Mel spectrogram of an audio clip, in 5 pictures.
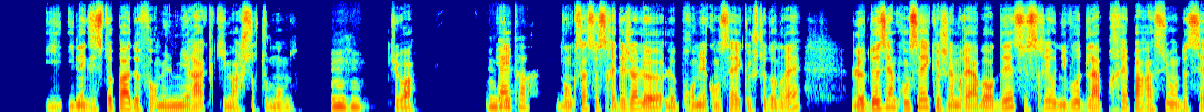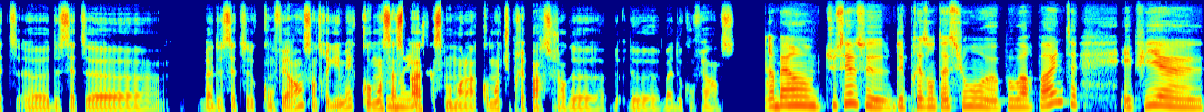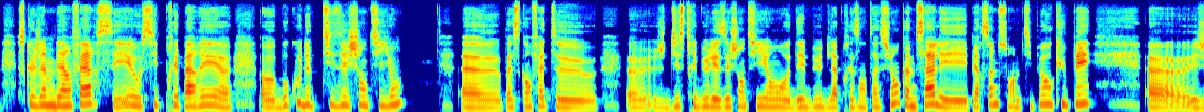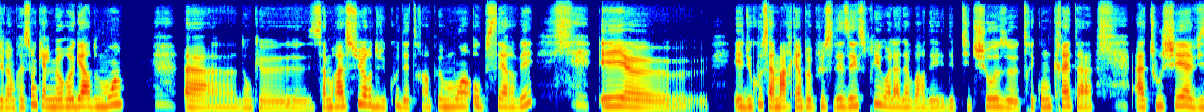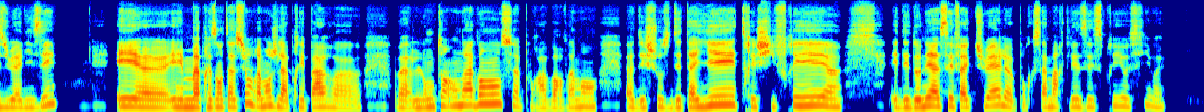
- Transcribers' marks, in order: stressed: "préparation"; drawn out: "heu"; stressed: "détaillées"; stressed: "chiffrées"
- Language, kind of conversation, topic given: French, advice, Comment réduire rapidement une montée soudaine de stress au travail ou en public ?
